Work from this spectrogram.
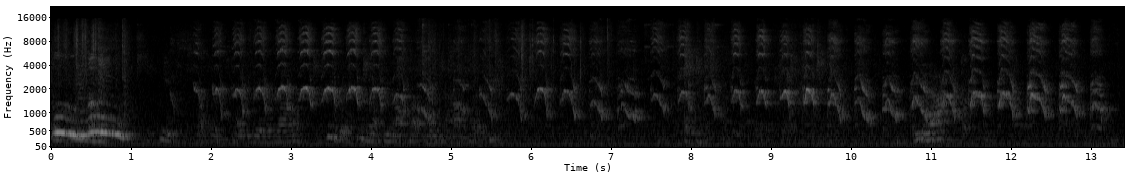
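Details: Six-week-old Cavalier King Charles Spaniel puppies in an indoor puppy pen, being dewormed and having toenails trimmed, give rapid high squeaky whines and yelps, several short cries each second, with brief human speech at the start.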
